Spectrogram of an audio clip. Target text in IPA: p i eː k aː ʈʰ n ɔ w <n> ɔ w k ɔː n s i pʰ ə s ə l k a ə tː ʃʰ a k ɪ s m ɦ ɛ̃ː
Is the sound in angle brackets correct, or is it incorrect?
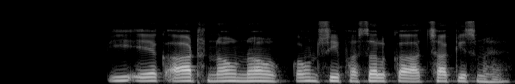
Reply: correct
